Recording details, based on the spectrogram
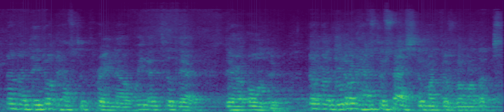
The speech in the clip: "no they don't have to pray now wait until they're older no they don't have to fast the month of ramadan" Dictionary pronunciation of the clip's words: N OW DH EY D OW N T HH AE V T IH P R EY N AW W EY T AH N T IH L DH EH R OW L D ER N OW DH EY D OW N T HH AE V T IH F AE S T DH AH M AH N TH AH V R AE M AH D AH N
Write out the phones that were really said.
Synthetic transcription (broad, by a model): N OW DH EY D OW N T HH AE F T IH P R EY N AW W EY T AH N T IH L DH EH R OW L D ER N OW DH EY D OW N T HH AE F T IH F AE S T DH AH M AH N TH AH V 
